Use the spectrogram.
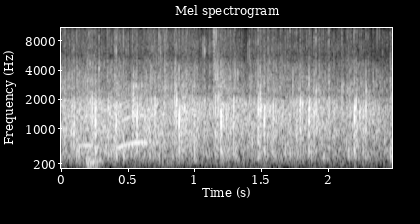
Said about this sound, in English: And of course, they're going to cheer because they agree with me.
